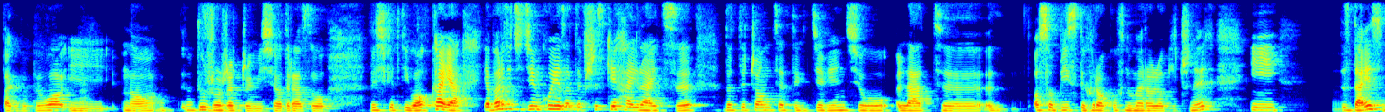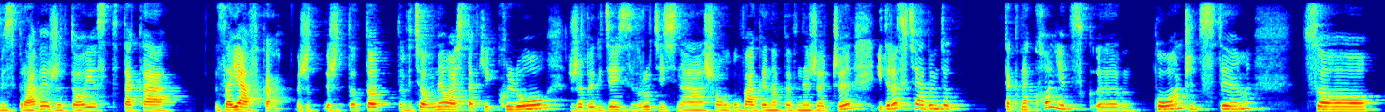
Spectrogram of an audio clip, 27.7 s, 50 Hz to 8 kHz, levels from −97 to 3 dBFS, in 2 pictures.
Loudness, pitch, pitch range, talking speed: -22 LUFS, 200 Hz, 180-235 Hz, 135 wpm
